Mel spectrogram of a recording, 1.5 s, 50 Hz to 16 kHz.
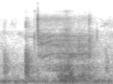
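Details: Toyota Surf/Hilux electric 4x4 transfer case engagement actuator (VF1A/VF2A), after strip and service: soft clicks, then a short smooth motor whirr rising briefly in pitch and stopping cleanly, a healthy actuator engaging four-wheel drive.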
